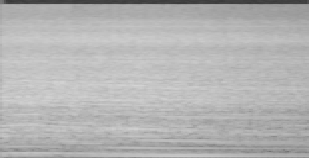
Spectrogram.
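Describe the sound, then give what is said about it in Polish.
A car engine hums steadily at a low pitch, its tone shifting slightly midway, then fades a little toward the end as the car drives off. “Tata zapalił silnik i pojechał.”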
